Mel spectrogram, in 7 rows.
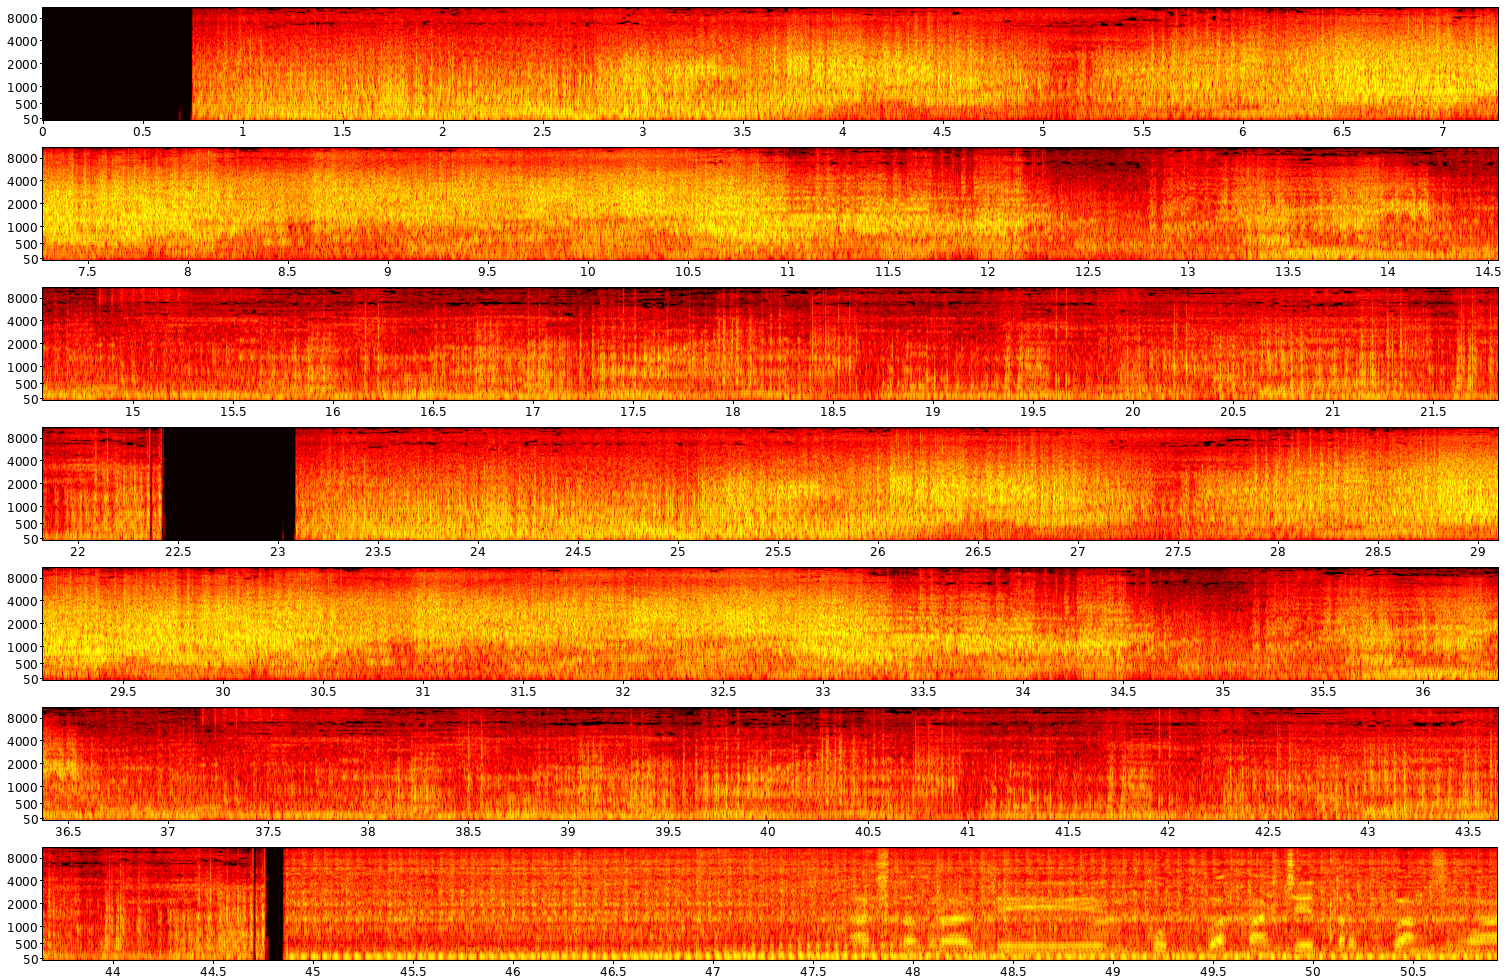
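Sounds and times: strong wind gusting: 0:00.8 - 0:22.4, 0:23.1 - 0:50.9.

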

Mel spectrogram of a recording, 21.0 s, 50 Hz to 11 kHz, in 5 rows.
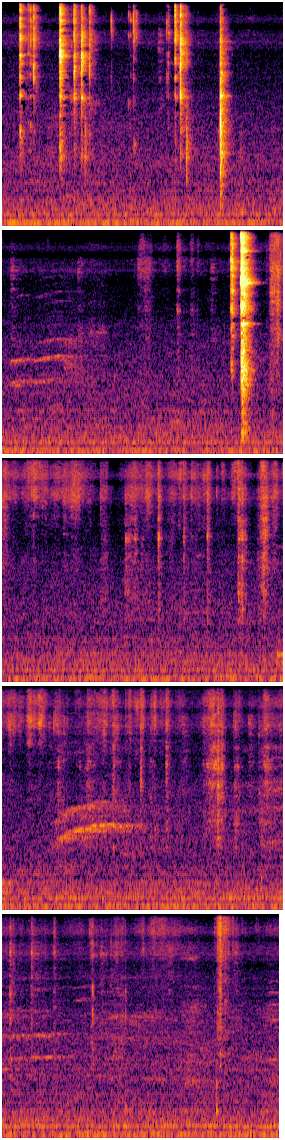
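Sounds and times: clink against a plate: 0:07.6 - 0:08.1.

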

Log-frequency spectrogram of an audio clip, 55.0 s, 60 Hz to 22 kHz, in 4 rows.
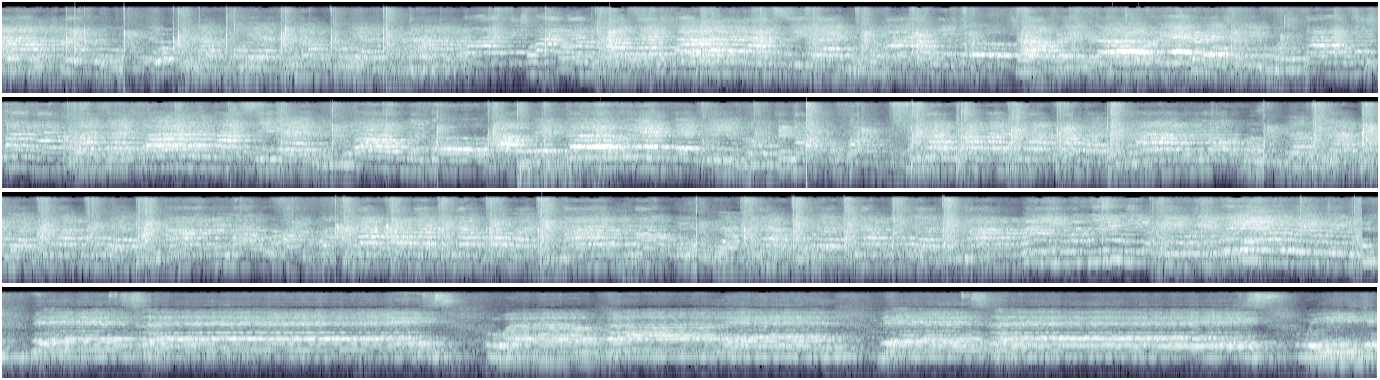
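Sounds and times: children singing: 0:00.0 - 0:55.0
children clapping hands: 0:00.6 - 0:41.2.

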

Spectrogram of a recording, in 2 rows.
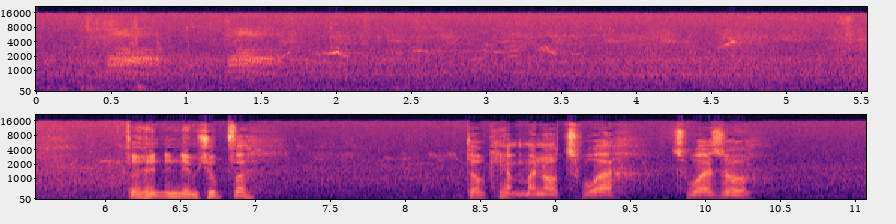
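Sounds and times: faint outdoor background: 0:00.0 - 0:11.0
crow cawing: 0:00.5 - 0:01.9.

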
